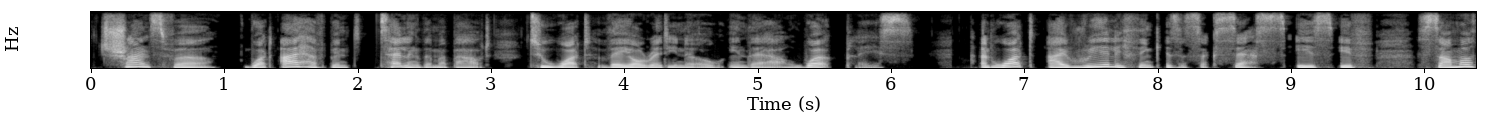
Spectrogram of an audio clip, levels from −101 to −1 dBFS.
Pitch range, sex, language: 165-215 Hz, female, English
